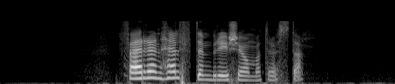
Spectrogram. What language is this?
Swedish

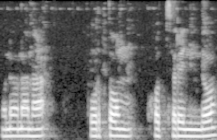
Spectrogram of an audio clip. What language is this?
Santali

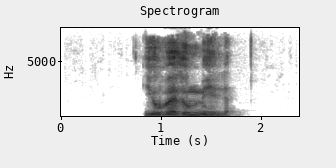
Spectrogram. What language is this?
Kabyle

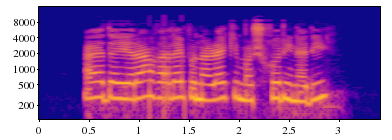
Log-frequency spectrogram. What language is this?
Pashto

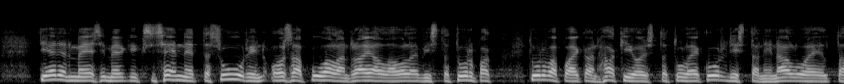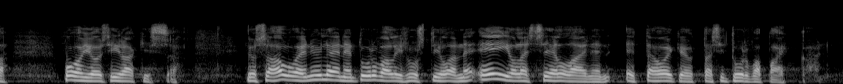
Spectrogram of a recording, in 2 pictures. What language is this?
Finnish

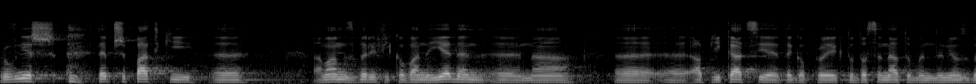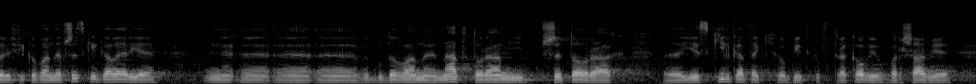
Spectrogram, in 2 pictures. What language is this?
Polish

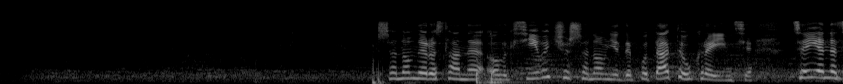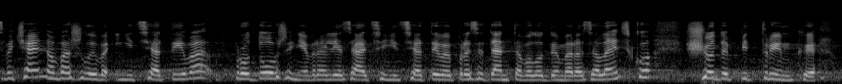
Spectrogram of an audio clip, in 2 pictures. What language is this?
Ukrainian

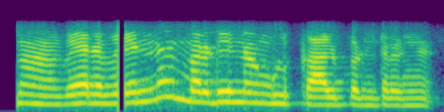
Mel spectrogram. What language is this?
Tamil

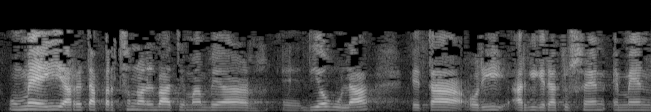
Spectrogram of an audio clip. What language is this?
Basque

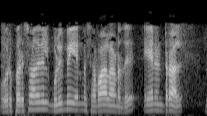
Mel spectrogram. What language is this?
Tamil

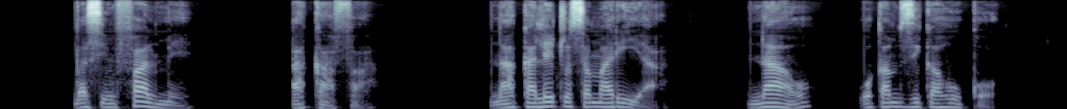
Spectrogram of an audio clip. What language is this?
Swahili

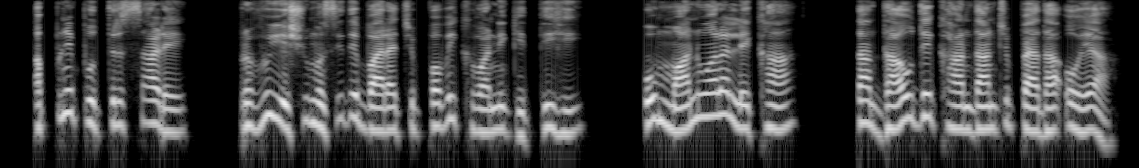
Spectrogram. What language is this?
Dogri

